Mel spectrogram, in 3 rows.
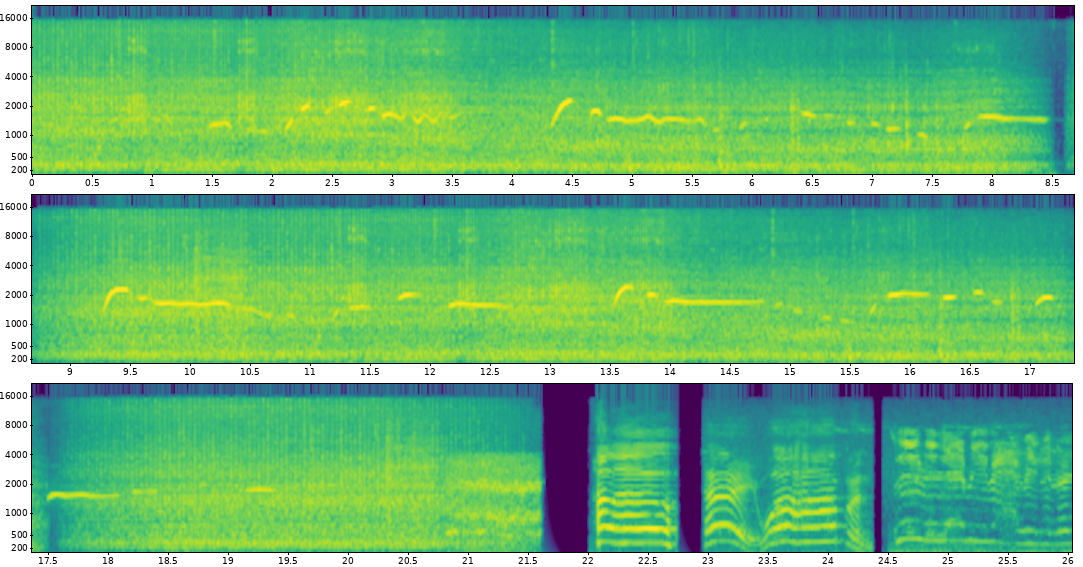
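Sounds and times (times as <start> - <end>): cartoon vehicle engine: 0.0 - 21.6
short whistle-like tones: 1.2 - 3.6, 4.3 - 8.6, 9.2 - 19.5.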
